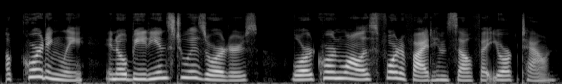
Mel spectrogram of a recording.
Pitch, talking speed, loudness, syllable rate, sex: 235 Hz, 130 wpm, -18 LUFS, 5.0 syllables/s, female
